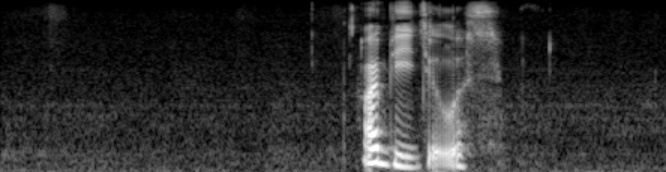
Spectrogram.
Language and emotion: Russian, sad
